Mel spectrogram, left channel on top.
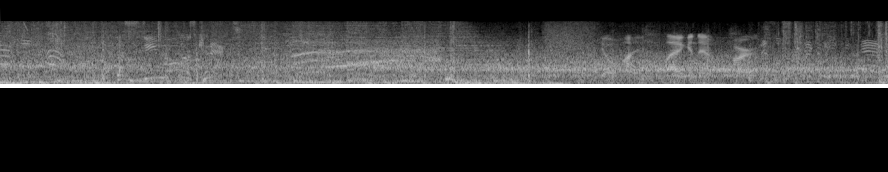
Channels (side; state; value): right; silent; digital silence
